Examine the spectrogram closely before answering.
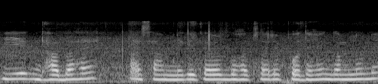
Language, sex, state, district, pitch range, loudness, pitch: Hindi, female, Assam, Sonitpur, 225-240 Hz, -15 LUFS, 230 Hz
